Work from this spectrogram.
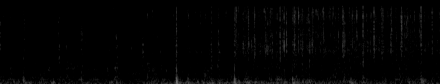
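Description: A hand-sized piece of light brown, rough, flaky dried bark, possibly cork bark, solid and layered, is held in black-gloved hands near the microphone and crinkled, scratched and rubbed with gloved fingertips. Soft, dense crackling and bright scratchy rustles run throughout at an uneven pace. They grow louder and busier after a sharp snap partway through, with more distinct crisp pops toward the end.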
